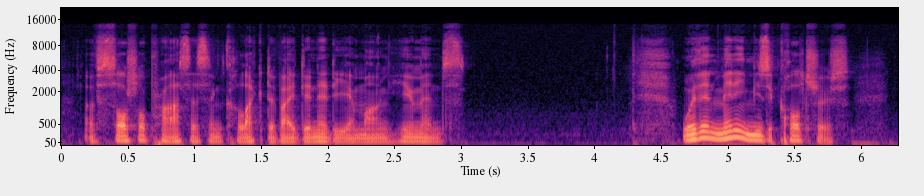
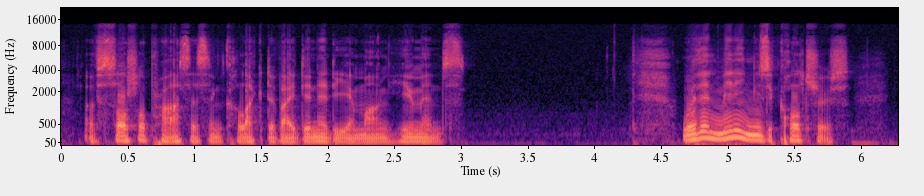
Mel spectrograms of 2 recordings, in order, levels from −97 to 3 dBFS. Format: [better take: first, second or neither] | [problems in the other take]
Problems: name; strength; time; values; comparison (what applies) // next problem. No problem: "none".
first | distortion; slight; 3% of the sound clipped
